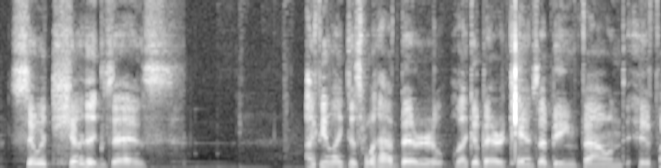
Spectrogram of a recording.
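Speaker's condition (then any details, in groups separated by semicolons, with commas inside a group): No condition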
